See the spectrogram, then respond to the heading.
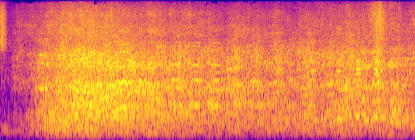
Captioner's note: laughter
